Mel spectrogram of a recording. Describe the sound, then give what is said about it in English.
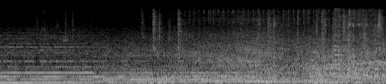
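Truck engine rumbling as it nearly knocks down a man carrying two bin bags: a steady, loud, low drone that holds for about four seconds, with a slight surge toward the end. “Carrying two bin bags, Joel is nearly knocked down by a truck.”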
